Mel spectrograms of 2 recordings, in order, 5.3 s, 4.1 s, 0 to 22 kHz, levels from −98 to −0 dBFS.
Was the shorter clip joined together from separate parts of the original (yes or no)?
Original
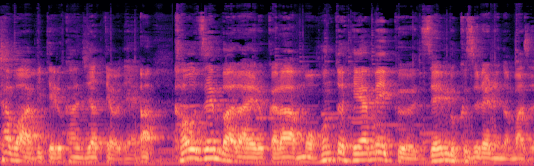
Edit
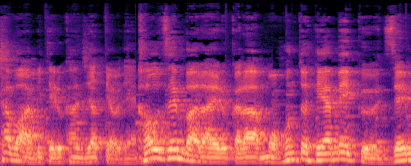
yes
